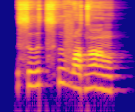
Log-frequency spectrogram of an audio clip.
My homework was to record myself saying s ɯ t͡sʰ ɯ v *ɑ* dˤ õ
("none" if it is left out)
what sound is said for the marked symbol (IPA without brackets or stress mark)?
ɑ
